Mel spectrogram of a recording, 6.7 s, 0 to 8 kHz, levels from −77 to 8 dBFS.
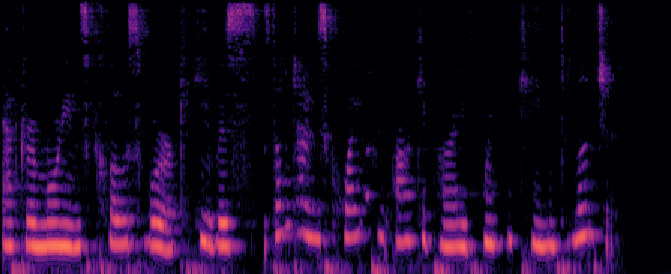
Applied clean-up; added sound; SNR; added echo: neural mask model DeepFilterNet 3.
